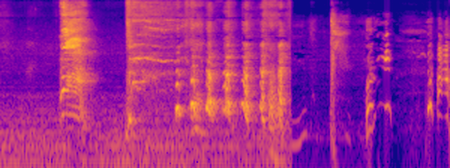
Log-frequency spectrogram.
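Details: A baby sneezes repeatedly, with more than one sneeze in a row.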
